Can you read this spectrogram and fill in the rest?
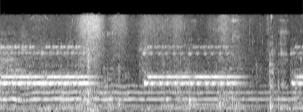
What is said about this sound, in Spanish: Ese es mi teléfono, te das cuenta. Es el llamado de la conciencia.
